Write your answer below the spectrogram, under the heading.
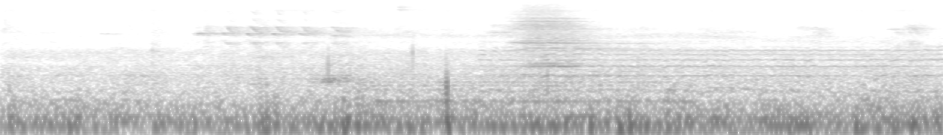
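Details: Blue-banded bee spotted in a front yard: a continuous droning buzz holds steady for the whole stretch, with a few faint higher chirps midway and a deep rumbling background.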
